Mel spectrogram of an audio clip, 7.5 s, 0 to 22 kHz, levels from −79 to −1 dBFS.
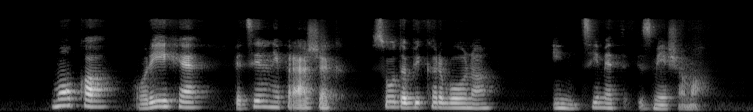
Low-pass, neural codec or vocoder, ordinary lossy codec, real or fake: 10.8 kHz; codec, 24 kHz, 0.9 kbps, DualCodec; none; fake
